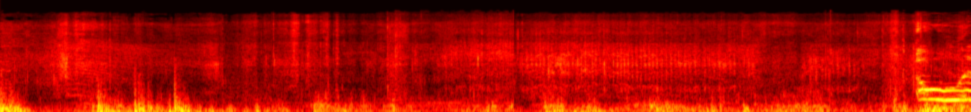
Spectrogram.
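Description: A fishing reel clicks as it is cranked.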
